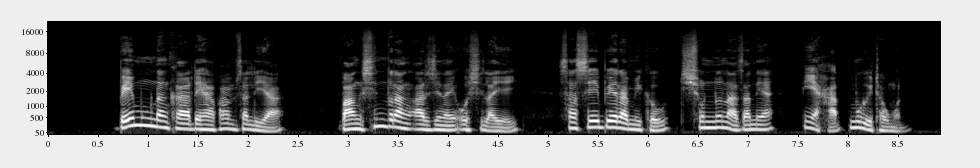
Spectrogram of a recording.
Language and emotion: Bodo, disgusted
